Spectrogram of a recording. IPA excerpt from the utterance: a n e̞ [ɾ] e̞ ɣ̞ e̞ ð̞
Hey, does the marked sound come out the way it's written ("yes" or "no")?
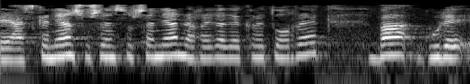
no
